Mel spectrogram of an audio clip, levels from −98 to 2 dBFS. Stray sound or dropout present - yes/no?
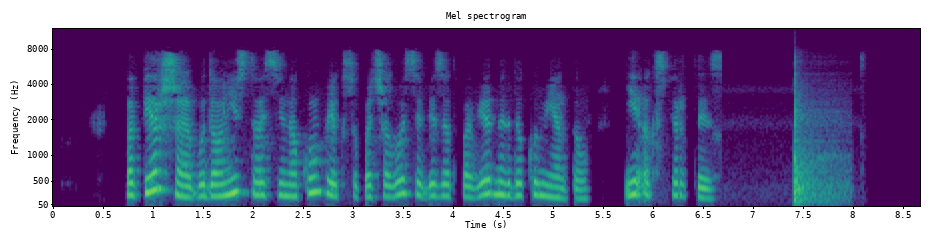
yes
